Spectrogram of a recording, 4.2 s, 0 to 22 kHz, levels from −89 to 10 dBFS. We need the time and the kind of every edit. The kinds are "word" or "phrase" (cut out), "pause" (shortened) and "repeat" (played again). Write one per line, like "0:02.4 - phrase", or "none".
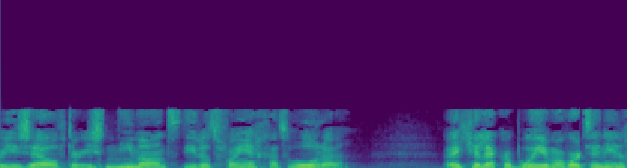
none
